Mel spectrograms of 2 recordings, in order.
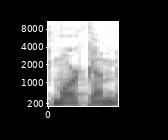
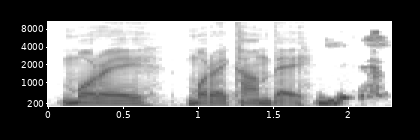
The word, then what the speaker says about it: Morecambe: language spelling and so before I heard it was moram in my in my head I thought it was like uh Mor morbe and that's that's what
